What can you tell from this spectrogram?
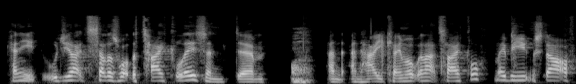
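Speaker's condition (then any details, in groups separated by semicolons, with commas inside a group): No condition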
